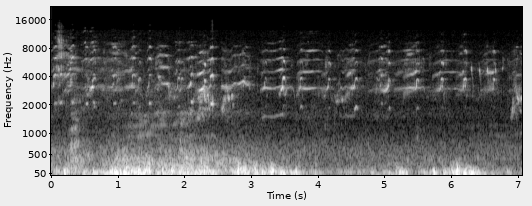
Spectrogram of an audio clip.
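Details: Blacksmith lapwings defending their nest at Djuma Private Game Reserve, giving sharp, metallic clinking notes in quick, irregular succession, several per second, over a steady low rumble.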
